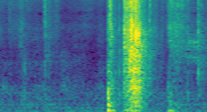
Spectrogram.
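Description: A deck of tarot cards being shuffled: quiet for about a second, then a quick rustling burst of shuffling and a shorter one just after.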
